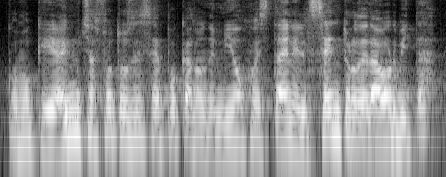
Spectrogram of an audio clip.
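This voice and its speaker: A middle-aged man with a Mexican accent, a broadcaster telling a detailed story as an interview guest, measured and hesitant at times. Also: fairly high pitch. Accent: Mexican Spanish. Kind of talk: conversational storytelling.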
